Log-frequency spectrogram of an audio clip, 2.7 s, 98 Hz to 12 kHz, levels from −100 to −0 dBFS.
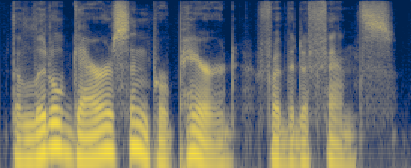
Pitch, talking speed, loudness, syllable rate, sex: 120 Hz, 155 wpm, -17 LUFS, 5.9 syllables/s, male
